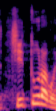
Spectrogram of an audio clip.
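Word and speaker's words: 基督: 준말로 해버리니까 첫자와 끝자를 따가지고 기독이라고 해서 지두라고 해버렸어.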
